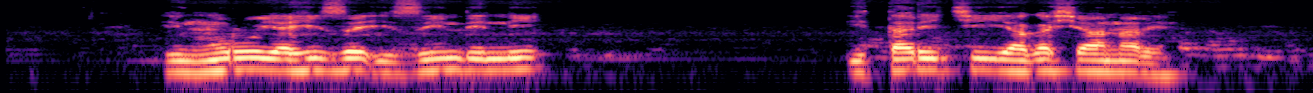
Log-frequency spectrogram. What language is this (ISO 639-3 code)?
kin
